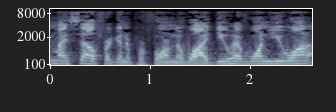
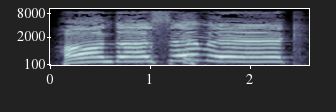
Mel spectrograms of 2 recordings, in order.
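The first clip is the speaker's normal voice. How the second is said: announcer punchline; 13 semitones higher, 11 dB louder, much slower than usual. Acted. Ad-style punchline to Kat.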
